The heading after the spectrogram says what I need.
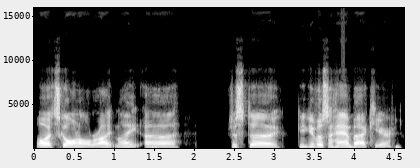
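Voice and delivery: friendly Cockney npc asking for help; Cockney worker calling out mildly; Cockney accent. Acted. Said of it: "new accent".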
